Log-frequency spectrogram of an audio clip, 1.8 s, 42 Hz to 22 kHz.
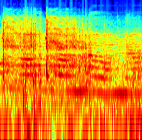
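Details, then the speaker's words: Arrma Typhon 3S RC car after repeated jumps and crashes: sharp irregular clicks and creaks over a whining motor as teeth skip on a stripped spur gear; owner suspects the spur is killed, or hopes only the pinion/spur mesh is off. "what i feared it's broken okay guys so i heard a fishy sound a few minutes ago and well i was right because i think i may have killed the spur"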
